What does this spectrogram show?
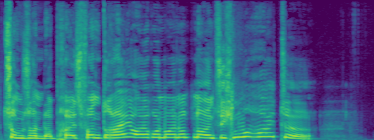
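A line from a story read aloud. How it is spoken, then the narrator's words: Pleading call. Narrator (German): ruft flehend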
